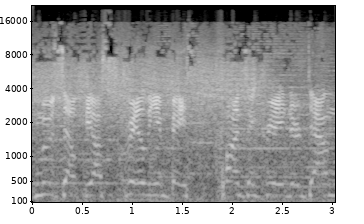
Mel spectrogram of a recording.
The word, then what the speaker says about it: Muselk: mackenzie borg and confamous now wants you to know his name is pronounced as mood self the australian-based content creator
